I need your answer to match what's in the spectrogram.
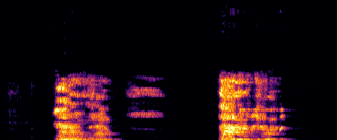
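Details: Girl in quarantine with very hard bronchitis: two harsh, throaty coughs with a brief throat-clearing sound between; cough in bronchitis.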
